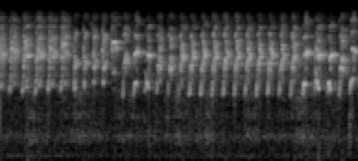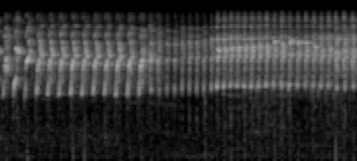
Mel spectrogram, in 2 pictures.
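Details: Chirping lovebird, said to draw other birds: dense, rapid, scratchy high-pitched chirps in an unbroken chatter, briefly softer near the five-second mark before resuming loudly.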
